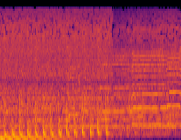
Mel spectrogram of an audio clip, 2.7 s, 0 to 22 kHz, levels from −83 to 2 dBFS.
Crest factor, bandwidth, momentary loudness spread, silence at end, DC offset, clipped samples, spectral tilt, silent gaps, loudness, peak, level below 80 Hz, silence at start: 14 dB; 17 kHz; 2 LU; 0 s; under 0.1%; under 0.1%; -3 dB/octave; none; -17 LUFS; -4 dBFS; -32 dBFS; 0 s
